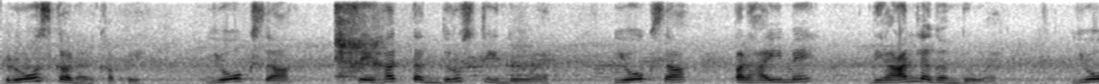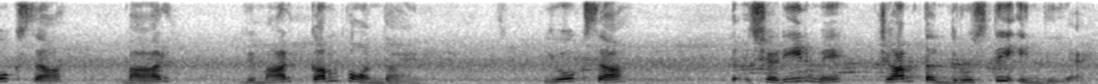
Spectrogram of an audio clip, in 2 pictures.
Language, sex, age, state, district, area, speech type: Sindhi, female, 45-60, Maharashtra, Mumbai Suburban, urban, spontaneous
